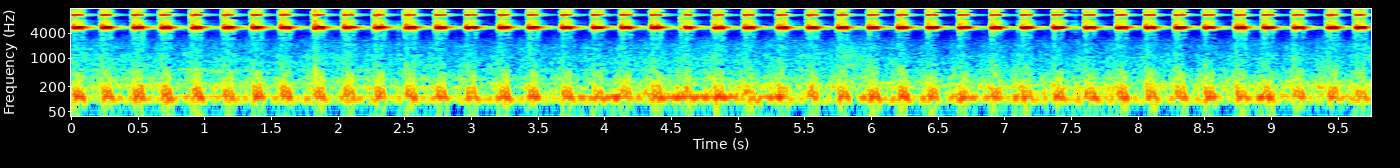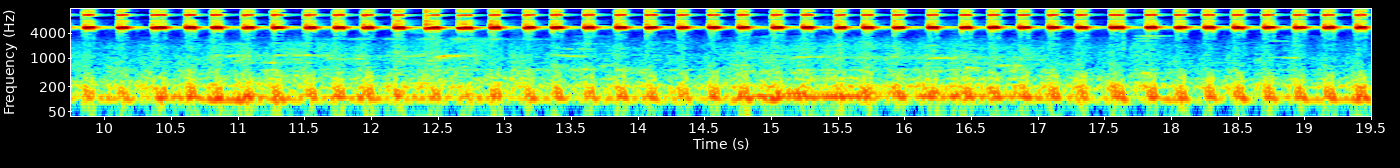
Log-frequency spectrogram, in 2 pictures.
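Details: Rapid cricket chirps, bright and high, repeating about twice a second at an even pace over a soft low rumble, in a recording said to scare off rats.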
